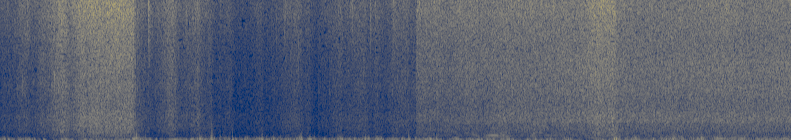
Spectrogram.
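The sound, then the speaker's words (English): Strong wind roars steadily and rustles tree branches outside at the back of a house, a dense, continuous rush with gusty low rumbling that stays loud throughout and swells briefly near the end. “There's been some strong winds coming through here.”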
